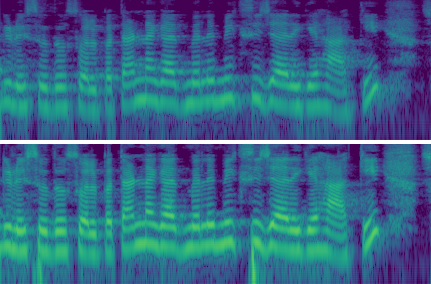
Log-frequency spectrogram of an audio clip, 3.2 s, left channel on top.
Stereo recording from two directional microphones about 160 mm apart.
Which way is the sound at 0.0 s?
30° right (ahead or behind).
